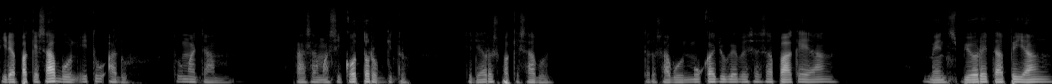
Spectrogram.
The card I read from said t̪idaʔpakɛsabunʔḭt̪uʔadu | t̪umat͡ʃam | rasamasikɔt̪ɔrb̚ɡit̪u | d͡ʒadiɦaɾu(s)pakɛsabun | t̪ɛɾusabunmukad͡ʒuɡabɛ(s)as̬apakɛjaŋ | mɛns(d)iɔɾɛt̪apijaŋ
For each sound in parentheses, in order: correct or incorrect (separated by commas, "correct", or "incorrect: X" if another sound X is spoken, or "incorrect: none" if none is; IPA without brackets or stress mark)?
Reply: correct, correct, incorrect: b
